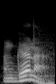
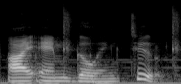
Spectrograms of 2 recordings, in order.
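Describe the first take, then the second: First: The words are run together quickly and reduced. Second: Each word is said fully and separately. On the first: The speaker calls it right. "our speed of speaking will go up, and second, our sounds will become more natural" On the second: The speaker calls it wrong. "how much time do I need to spend on every single word in this example?"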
